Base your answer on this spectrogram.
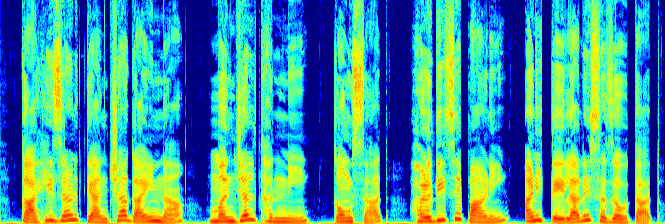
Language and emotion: Marathi, neutral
